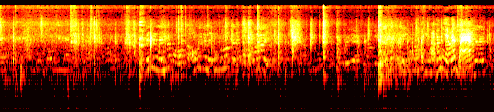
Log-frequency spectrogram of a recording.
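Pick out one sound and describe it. A metal spatula scrapes and clanks in a wok.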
